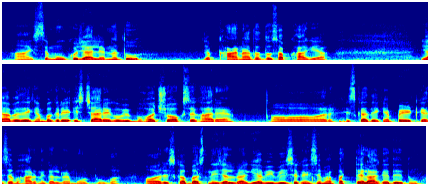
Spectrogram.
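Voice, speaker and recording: A man's voice: mid-range voice, darkish tone, dull audio, slight background noise. A man with a stuffy, congested voice narrates a casual vlog while feeding his goats and chickens, coaxing the animals as he goes. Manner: chatty, coaxing the animals directly. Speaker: vlogger raising goats and chickens at home.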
